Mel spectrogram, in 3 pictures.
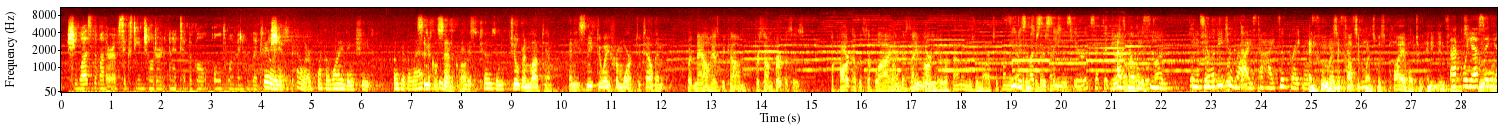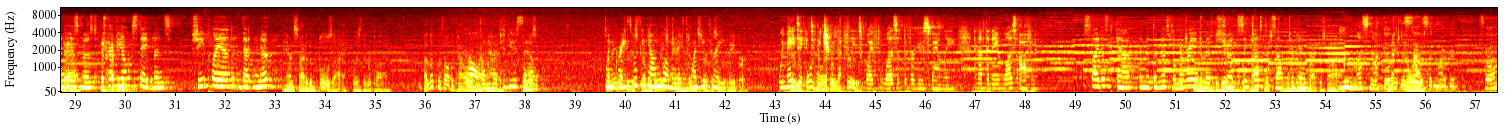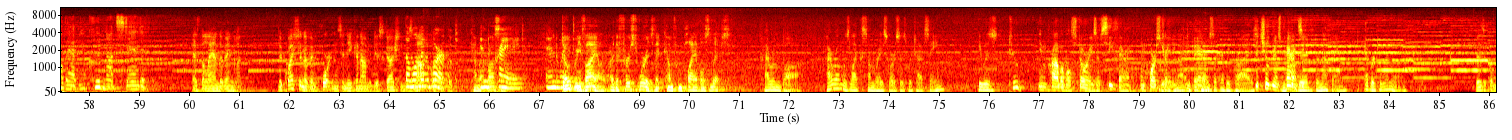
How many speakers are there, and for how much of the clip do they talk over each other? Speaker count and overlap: nine, about 34%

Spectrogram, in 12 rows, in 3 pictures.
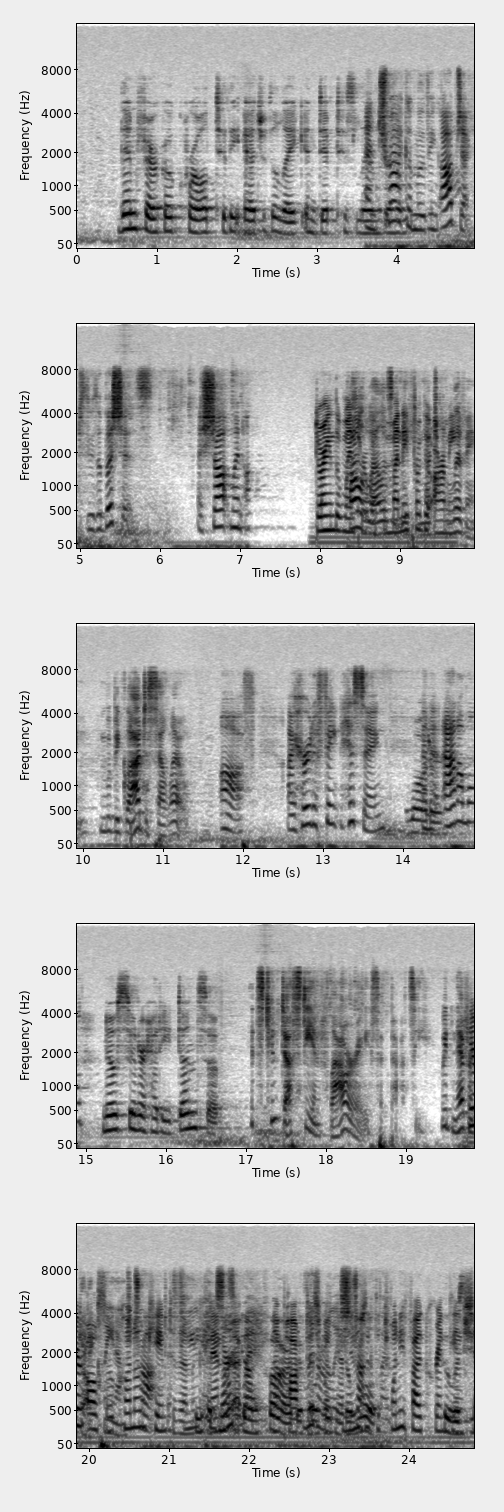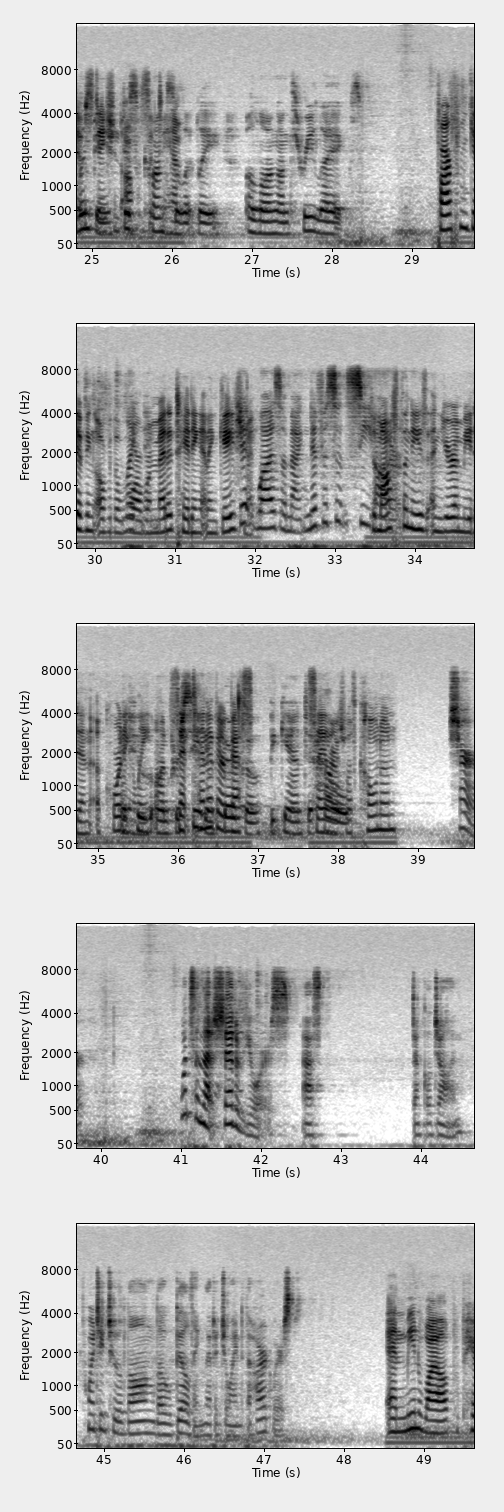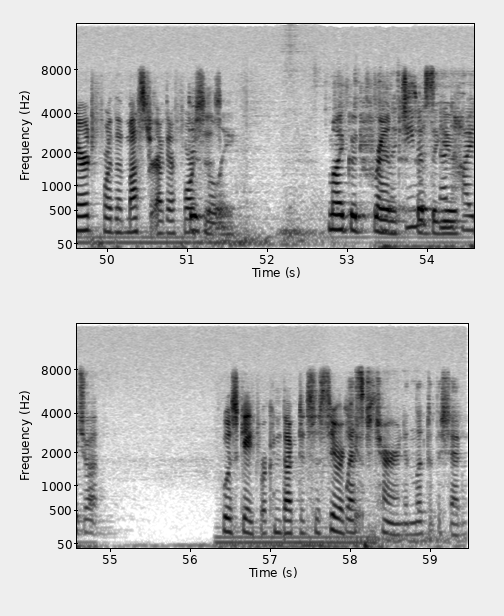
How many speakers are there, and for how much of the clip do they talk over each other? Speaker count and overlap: four, about 28%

